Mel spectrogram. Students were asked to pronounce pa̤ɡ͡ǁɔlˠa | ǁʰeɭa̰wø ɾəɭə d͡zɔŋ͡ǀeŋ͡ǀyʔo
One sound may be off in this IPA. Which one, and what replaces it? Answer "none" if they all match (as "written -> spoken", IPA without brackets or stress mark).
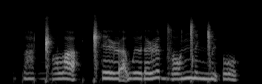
none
